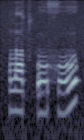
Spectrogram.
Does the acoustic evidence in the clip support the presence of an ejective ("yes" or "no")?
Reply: yes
